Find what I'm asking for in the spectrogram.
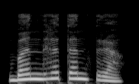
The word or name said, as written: ಬಂಧತಂತ್ರ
